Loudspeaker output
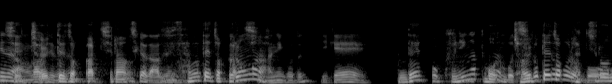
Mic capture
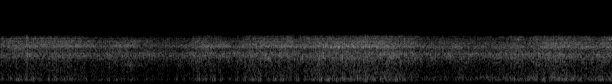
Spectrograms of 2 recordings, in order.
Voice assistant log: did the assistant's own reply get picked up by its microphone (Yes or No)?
No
